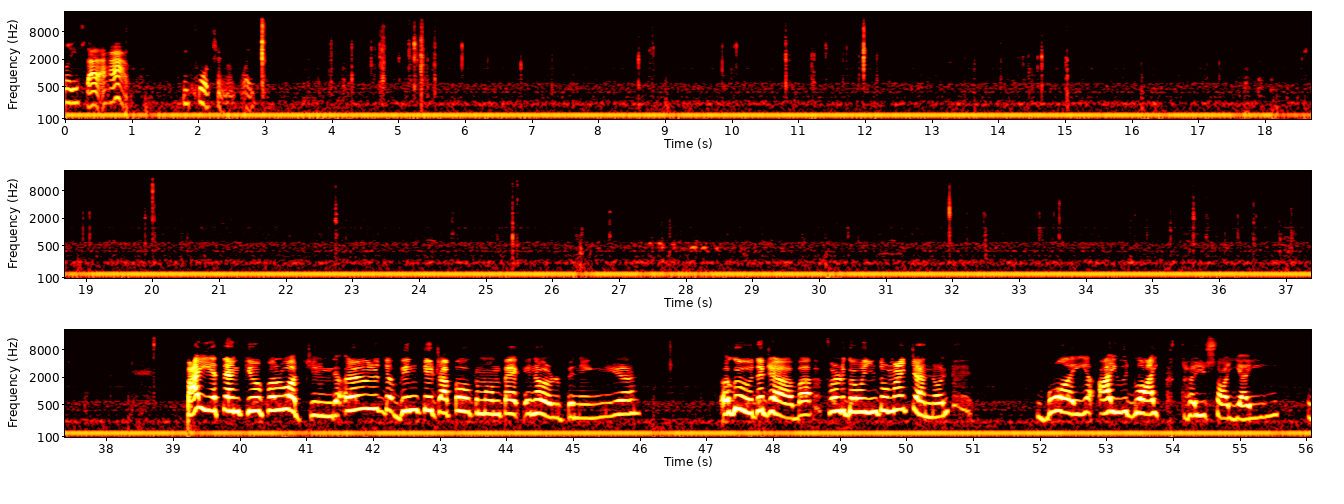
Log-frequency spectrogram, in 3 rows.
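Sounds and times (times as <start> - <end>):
steady low hum: 0.0 - 56.0
cards sliding into plastic sleeves: 2.9 - 7.4.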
